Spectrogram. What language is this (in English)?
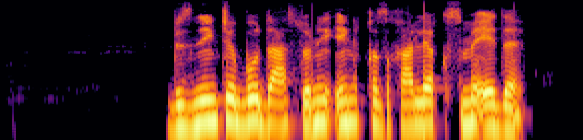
Uzbek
